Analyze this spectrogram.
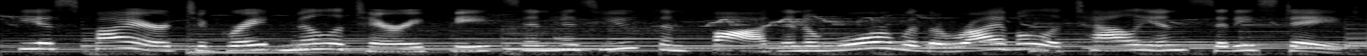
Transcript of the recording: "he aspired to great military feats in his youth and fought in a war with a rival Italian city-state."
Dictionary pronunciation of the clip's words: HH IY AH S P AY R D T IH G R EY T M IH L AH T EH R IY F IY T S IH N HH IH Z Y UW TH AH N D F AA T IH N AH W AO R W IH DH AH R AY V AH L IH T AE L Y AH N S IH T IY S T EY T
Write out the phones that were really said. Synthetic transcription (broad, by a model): HH IY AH S P AY R D T IH G R EY T M IH L AH T EH R IY F IY T S IH N IH Z Y UW TH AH N F AA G IH N AH W AO R W IH DH AH R AY V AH L IH T AE L Y AH N S IH T IY S T EY T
